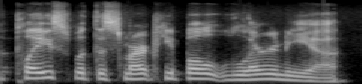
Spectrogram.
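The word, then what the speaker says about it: Liurnia: It is Lernia. Yeah. It's spelled weird, but we'll just say Lernia.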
